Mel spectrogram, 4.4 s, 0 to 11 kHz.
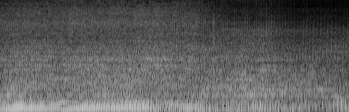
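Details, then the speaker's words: Refurbished 50cc two-stroke scooter, warmed up, little fuel in tank: revs up cleanly and settles back without stumbling or rattles; running healthy. "sounds pretty good. It's running pretty darn good, I'd say."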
